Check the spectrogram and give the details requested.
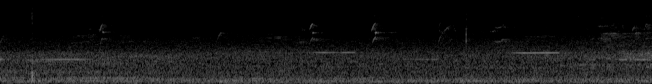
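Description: Birds chirping: short high chirps every second or so, with a few brief whistled notes, over a low steady outdoor background.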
